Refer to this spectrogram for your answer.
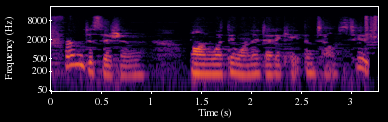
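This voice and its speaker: The woman speaks in a Canadian accent with a fairly low pitch. Her tone is dark and mellow and somewhat breathy. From Canada, Toronto area. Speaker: concert violinist. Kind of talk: interview testimony. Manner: hesitant, many fillers.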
